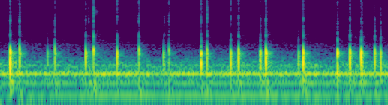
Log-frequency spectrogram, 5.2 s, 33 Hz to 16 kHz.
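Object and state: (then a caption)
Aluminum card wallet, hollow. Long nails tap and scratch the curved top of a small, closed, hollow hard-shell card wallet, likely aluminum, with a pumpkin print. About 19 short, dry, bright clicks come at an irregular pace, each dying away almost instantly, over a faint, steady low hum.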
